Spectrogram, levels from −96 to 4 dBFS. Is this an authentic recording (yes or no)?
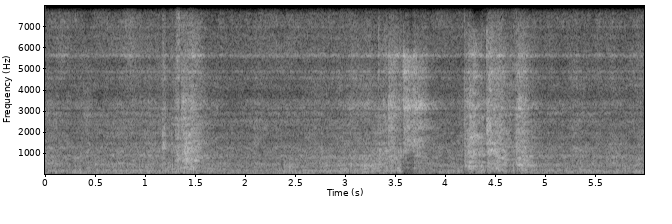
no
